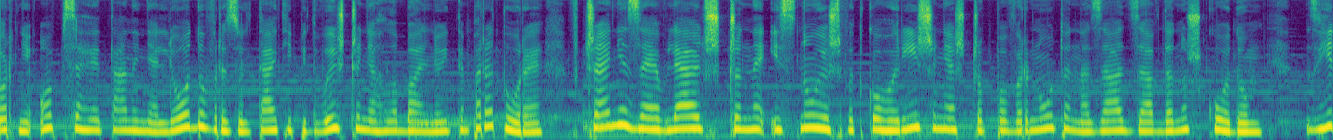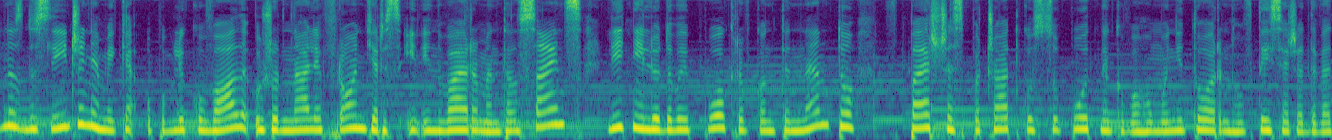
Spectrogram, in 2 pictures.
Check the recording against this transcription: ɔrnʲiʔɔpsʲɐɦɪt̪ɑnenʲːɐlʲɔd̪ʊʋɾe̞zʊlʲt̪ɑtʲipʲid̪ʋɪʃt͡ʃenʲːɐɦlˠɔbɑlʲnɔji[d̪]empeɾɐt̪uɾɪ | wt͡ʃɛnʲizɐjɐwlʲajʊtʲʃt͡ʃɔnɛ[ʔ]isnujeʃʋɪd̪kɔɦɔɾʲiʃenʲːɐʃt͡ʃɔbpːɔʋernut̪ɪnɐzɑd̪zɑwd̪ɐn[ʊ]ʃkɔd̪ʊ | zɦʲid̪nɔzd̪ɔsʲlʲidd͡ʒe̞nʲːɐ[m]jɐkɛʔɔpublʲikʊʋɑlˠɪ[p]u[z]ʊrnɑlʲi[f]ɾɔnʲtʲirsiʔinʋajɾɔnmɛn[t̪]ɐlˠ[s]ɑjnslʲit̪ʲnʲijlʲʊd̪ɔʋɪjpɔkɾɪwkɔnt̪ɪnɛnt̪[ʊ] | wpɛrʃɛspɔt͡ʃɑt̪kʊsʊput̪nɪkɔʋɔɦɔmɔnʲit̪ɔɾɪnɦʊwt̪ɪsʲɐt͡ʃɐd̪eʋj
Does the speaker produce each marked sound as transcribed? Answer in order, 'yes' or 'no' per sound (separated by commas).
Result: no, yes, yes, yes, no, no, yes, yes, yes, yes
